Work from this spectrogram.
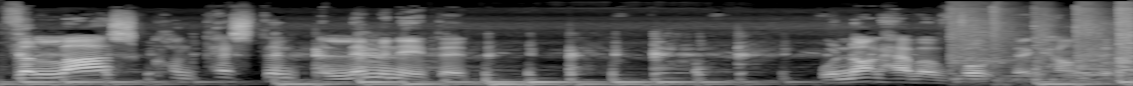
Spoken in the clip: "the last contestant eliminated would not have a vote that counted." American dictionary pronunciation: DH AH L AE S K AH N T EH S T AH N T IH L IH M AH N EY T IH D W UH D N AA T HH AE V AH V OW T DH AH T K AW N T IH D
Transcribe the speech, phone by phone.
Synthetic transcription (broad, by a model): DH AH L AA S K AH N T EH S T AH N T IH L IH M AH N EY T IH D W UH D N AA T HH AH V AH V OW T DH AH T K AW N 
